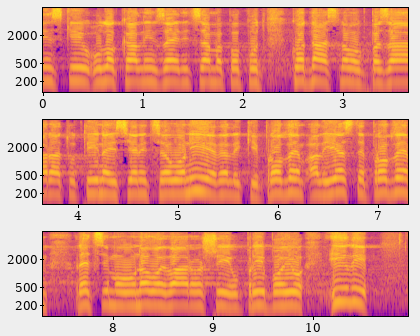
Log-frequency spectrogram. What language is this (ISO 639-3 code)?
srp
